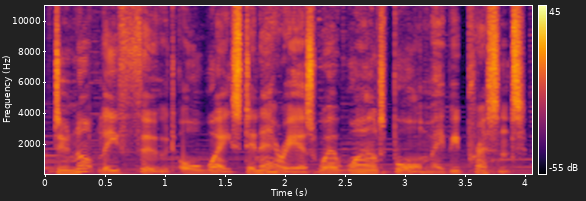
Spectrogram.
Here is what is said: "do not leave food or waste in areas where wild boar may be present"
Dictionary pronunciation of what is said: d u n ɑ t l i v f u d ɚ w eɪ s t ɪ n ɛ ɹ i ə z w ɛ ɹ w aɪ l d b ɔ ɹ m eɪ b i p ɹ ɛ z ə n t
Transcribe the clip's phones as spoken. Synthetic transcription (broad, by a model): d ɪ n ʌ t l i v f u d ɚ w eɪ s t ɪ n ɛ ɹ i ə z w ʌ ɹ w aɪ l d b ɔ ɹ m eɪ b i p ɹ ɛ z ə n t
